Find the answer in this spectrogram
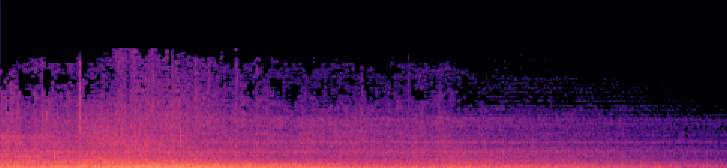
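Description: Deep rumbling sound-effect tail of a logo-intro sting, following an explosive hit and fading away steadily over several seconds.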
